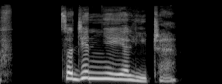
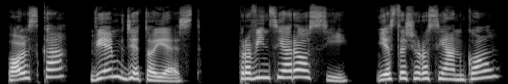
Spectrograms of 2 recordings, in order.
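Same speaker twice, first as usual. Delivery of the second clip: brash cellmate Hawa; 6 semitones higher than usual. Acted. Hawa calls through the wall to Iza, high and cocky. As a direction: tease her as a know-it-all neighbour.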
